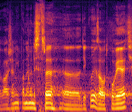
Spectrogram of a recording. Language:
Czech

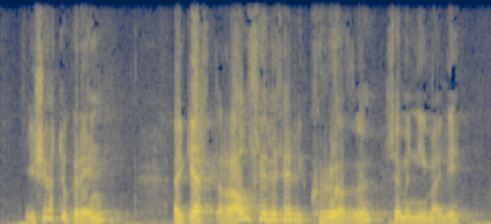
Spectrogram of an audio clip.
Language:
Icelandic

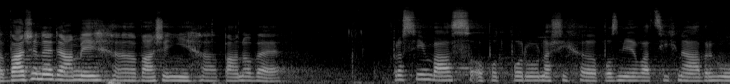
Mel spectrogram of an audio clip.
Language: Czech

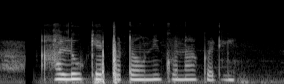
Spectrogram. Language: Maithili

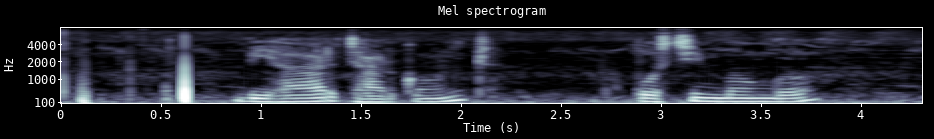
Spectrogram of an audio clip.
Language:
Santali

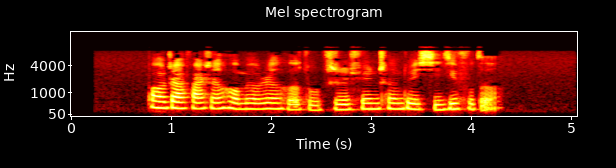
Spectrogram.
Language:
Chinese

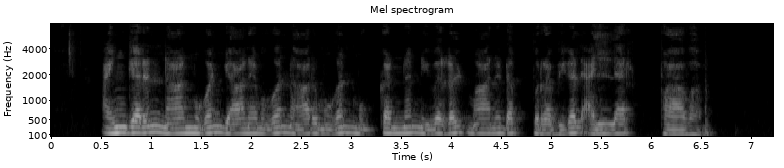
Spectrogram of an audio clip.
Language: Tamil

